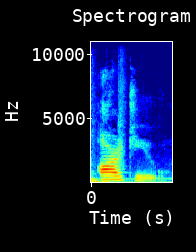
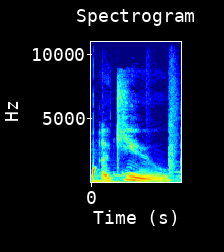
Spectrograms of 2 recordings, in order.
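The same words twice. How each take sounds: First: The stress falls on the usual syllable. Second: The stress falls on an unusual syllable. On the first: The speaker calls it right. "That was is argue" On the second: The speaker calls it wrong. "I mispronounced a word"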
